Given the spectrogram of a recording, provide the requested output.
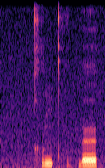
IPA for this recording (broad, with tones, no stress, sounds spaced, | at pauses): kʰ ʊ˧ ŋ kʷʰ ɪ˨ k̚ œː˨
